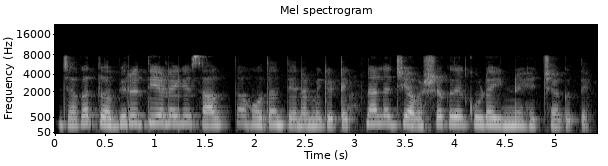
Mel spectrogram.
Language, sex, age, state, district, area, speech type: Kannada, female, 18-30, Karnataka, Chikkamagaluru, rural, spontaneous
